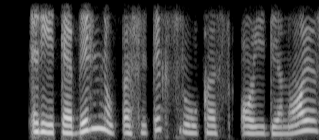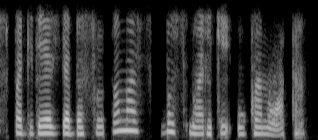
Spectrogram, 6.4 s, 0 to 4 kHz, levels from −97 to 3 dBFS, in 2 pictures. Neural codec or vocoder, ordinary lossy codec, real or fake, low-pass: codec, 44.1 kHz, 3.4 kbps, Pupu-Codec; Opus, 64 kbps; fake; 3.6 kHz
